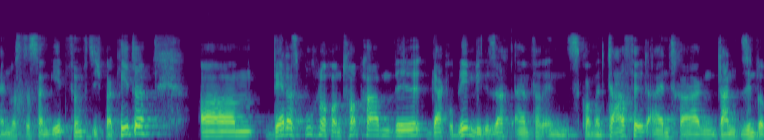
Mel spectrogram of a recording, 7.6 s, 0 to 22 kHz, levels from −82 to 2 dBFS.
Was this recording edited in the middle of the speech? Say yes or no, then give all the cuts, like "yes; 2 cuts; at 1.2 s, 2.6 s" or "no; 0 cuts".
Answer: yes; 1 cut; at 4.4 s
